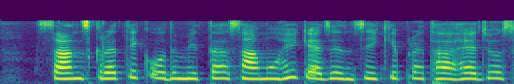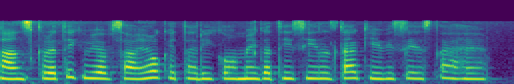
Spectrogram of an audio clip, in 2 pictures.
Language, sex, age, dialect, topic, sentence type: Hindi, female, 18-24, Hindustani Malvi Khadi Boli, banking, statement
